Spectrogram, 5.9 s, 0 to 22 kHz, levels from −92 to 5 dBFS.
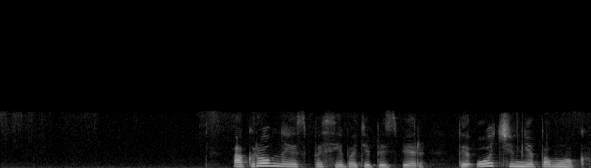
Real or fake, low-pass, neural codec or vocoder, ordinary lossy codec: real; none; none; none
